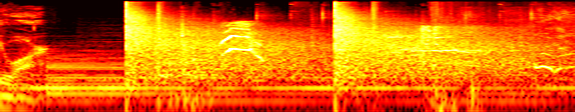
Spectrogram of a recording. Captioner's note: gunshots, screams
